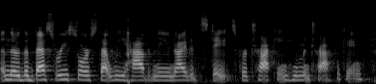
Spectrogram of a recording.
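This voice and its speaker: Talking at a very fast pace, a woman uses a medium pitch with vocal fry. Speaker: medical student presenter. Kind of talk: lecture.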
